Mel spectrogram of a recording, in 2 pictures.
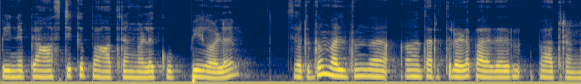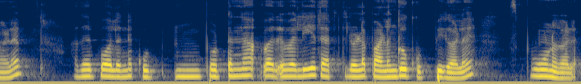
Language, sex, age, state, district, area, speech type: Malayalam, female, 30-45, Kerala, Kannur, rural, spontaneous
